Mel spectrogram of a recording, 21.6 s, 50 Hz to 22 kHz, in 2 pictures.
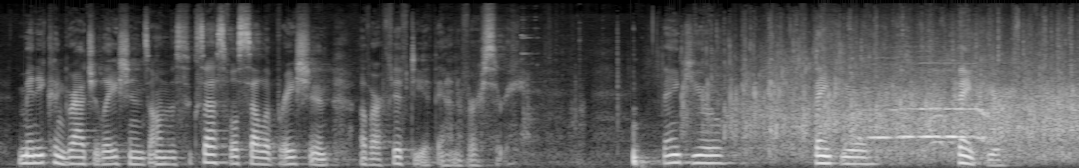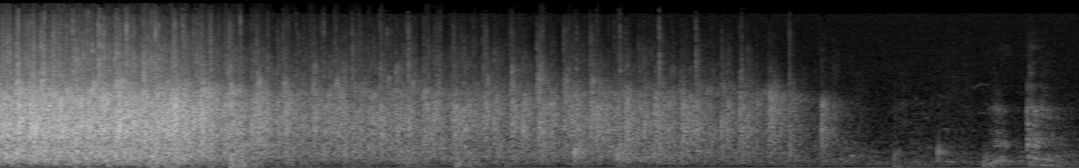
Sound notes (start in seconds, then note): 9.9 audience applauding; 9.9 audience cheering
